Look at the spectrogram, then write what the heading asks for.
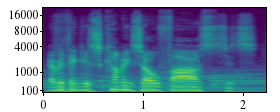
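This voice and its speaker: A man playing an excitable narrator and crewman in an amateur audio comedy, with a gravelly voice. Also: medium pitch, moderate pace, over music. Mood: solemn farewell. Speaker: narrator and character.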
